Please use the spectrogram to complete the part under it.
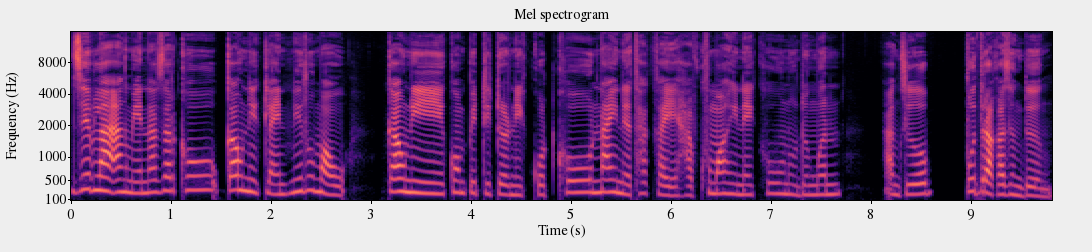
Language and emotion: Bodo, disgusted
